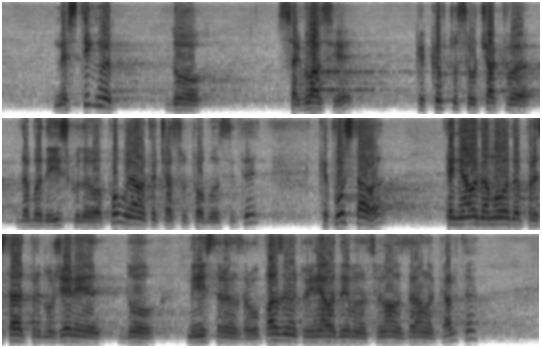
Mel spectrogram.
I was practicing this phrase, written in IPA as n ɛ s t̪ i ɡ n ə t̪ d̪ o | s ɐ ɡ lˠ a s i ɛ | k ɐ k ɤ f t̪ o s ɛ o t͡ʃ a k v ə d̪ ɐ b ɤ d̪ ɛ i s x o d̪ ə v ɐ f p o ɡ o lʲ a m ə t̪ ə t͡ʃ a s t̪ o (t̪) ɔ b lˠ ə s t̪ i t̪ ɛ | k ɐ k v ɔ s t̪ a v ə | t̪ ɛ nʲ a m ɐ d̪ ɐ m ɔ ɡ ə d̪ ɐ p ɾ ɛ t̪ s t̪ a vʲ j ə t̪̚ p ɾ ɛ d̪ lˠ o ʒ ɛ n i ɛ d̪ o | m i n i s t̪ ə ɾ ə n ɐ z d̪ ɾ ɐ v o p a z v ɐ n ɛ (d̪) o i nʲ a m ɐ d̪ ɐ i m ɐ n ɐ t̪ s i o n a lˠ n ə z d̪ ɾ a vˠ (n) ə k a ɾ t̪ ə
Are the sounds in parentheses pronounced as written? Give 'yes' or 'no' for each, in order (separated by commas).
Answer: yes, no, yes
